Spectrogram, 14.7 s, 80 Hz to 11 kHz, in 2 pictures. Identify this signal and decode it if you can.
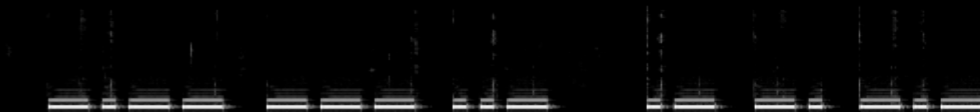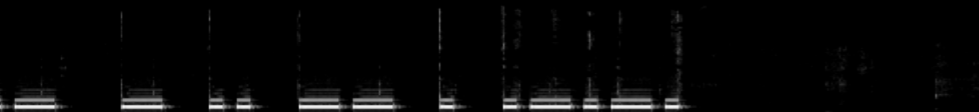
Morse code, heard as a keyed tone, about 12 wpm, 660 Hz. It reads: YOU ANY TIME <AR>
